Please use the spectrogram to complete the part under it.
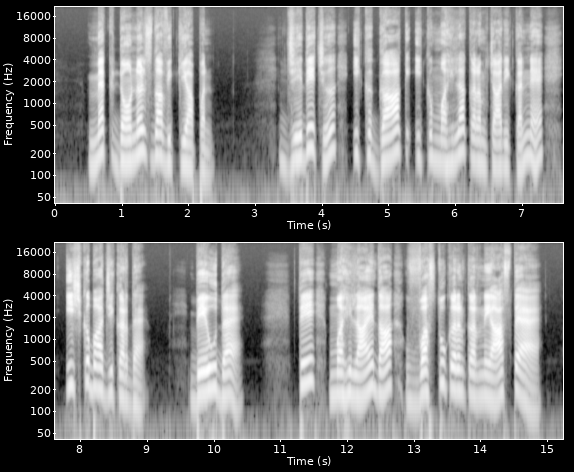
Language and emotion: Dogri, disgusted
